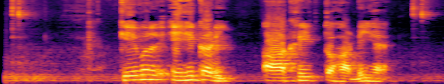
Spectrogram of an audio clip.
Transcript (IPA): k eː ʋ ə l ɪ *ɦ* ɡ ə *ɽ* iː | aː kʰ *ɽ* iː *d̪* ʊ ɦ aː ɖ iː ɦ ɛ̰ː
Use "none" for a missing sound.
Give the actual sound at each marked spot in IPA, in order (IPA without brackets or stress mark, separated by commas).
ɦ, ɽ, ɾ, t̪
